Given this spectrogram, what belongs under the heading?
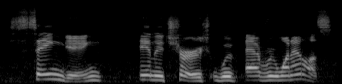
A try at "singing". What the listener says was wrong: We don't pronounce the word singing. There's no g in the middle. It's pronounced singing. There's no hard guh sound. It's in your nose.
